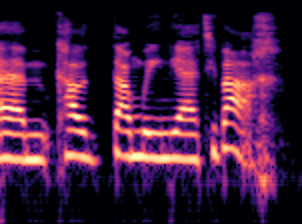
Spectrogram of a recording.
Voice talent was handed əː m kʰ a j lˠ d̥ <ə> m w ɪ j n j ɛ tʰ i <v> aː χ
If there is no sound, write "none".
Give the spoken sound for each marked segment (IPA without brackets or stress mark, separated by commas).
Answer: a, b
